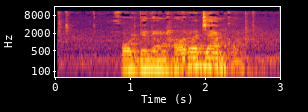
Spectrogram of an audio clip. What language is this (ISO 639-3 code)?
fas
